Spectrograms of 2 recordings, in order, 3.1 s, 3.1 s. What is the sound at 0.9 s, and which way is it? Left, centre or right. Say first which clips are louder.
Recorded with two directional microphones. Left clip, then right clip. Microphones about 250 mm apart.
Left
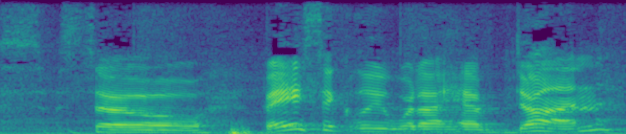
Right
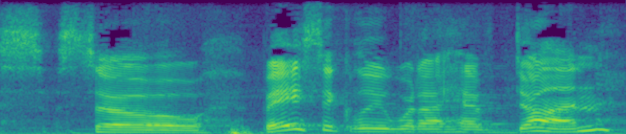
Speech: right 6 dB; right.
